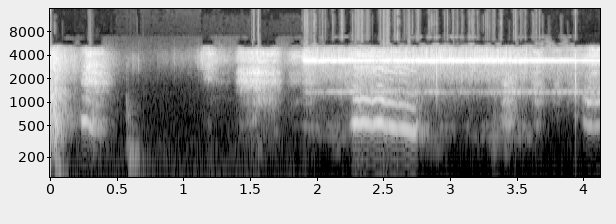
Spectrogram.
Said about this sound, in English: The phone kept ringing and ringing until I guess I went a little crazy.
